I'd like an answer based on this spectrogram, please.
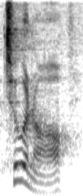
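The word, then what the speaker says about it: Tuinal: still around um but two and all and the name was a play on words it's spelled t i n a l two and all to T wo2 in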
